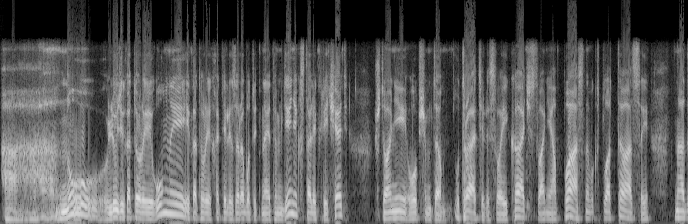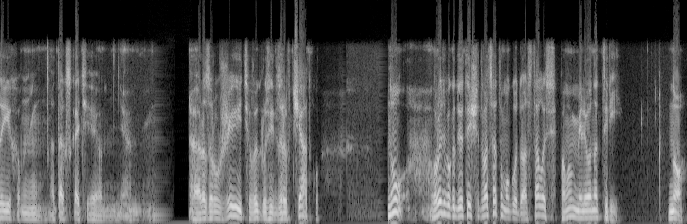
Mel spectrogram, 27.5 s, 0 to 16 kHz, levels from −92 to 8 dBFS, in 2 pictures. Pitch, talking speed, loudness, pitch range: 105 Hz, 95 wpm, -14 LUFS, 90-130 Hz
